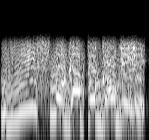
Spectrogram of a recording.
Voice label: voice message armor not pierce, crew tanks serbian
